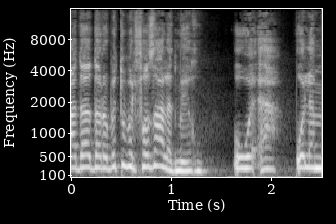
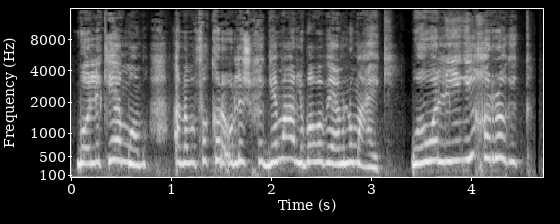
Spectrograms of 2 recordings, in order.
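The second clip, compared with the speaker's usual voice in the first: put-on higher, earnest little girl's voice; a worried child confiding a plan to her mother; young daughter; 7 semitones higher than usual. Daughter urging her mother to get help, high childlike voice.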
